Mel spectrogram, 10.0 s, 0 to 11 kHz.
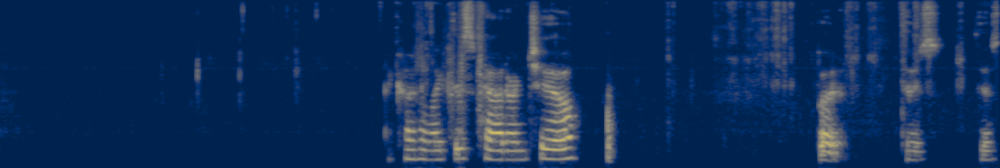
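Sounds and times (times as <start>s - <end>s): paper sheets rustling: 6.7s - 9.8s.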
